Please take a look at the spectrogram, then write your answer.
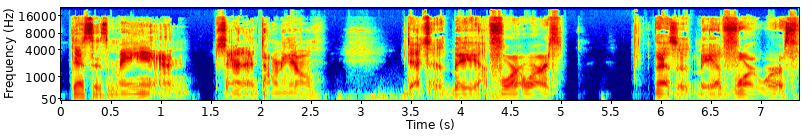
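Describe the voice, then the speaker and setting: In a put-on character voice, a man speaks raspy and very deep, at a fairly slow pace. He leaves long, frequent pauses. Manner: put-on, mocking.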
